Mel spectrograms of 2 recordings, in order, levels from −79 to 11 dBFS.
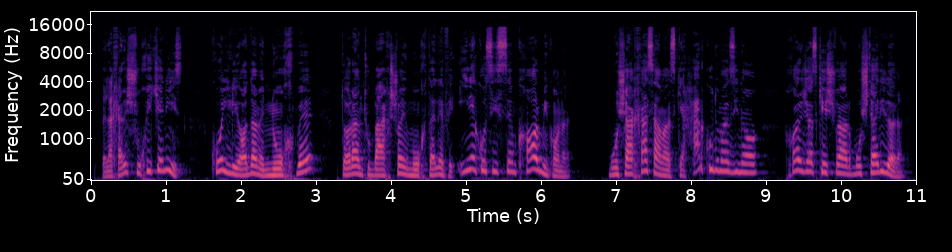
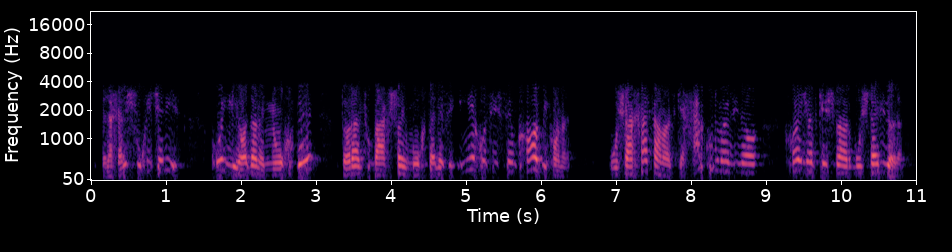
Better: first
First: none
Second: phone-call audio; poor line

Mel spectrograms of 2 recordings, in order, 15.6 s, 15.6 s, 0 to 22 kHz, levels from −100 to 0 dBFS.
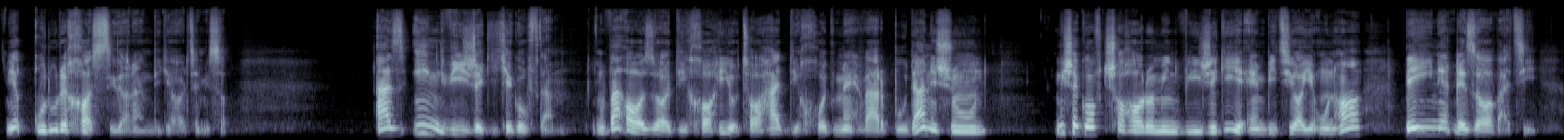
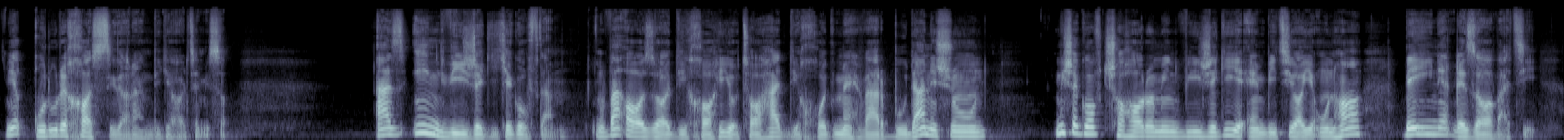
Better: second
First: thin; very slightly; fading below 250 Hz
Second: none

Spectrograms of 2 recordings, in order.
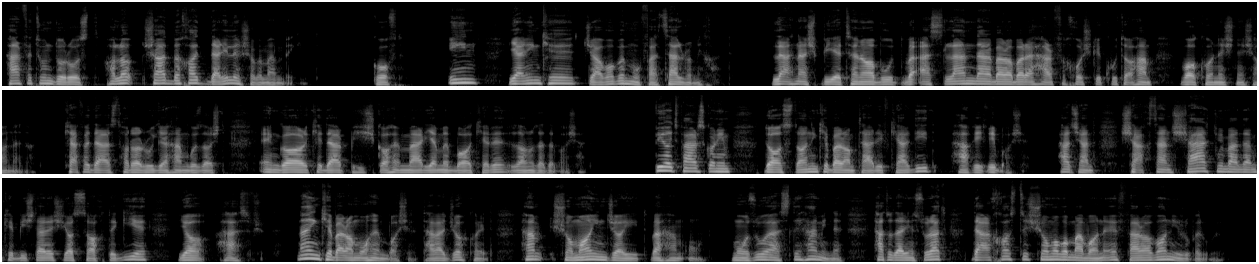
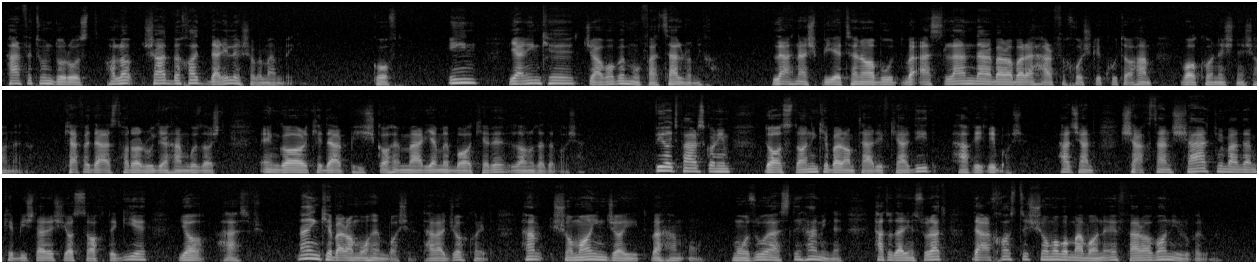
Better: first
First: none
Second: hiss; noticeable; throughout; 20 dB below the speech

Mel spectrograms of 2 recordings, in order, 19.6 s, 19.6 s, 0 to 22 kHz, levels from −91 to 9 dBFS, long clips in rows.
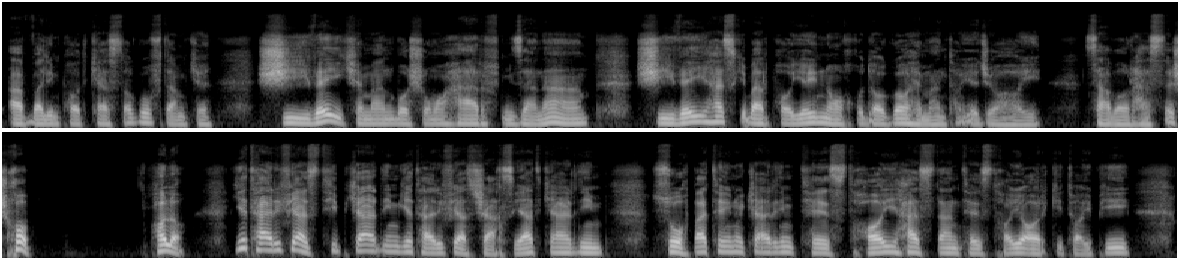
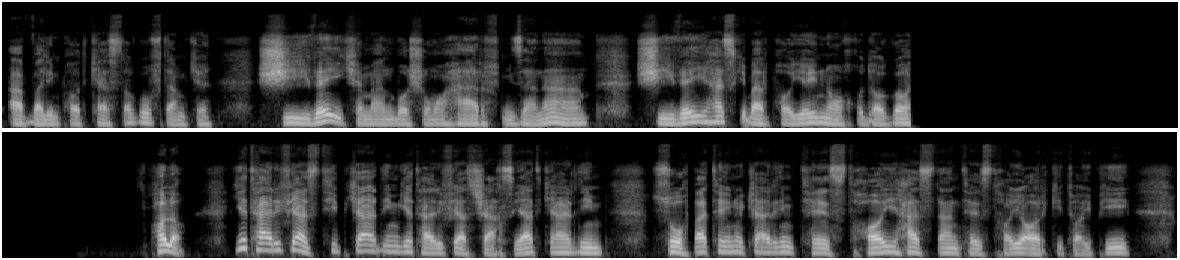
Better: first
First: none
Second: audio cutting out; at 7.5 s for 3 s

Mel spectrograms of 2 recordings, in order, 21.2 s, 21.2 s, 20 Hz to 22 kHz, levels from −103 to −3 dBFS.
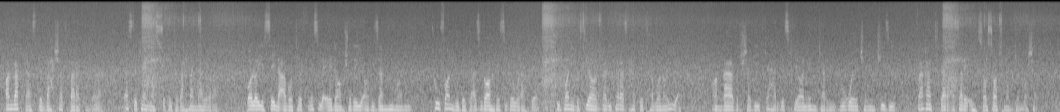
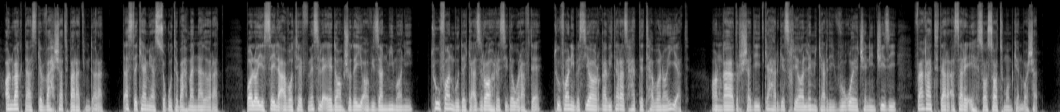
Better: second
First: hiss; loud; throughout; 4 dB below the speech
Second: none

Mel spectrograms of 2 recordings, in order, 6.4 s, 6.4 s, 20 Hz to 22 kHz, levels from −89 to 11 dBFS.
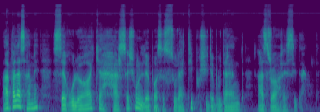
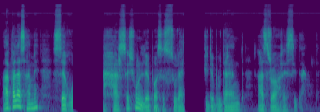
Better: first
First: none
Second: audio cutting out; at 1.5 s for 0.5 s and at 3.5 s

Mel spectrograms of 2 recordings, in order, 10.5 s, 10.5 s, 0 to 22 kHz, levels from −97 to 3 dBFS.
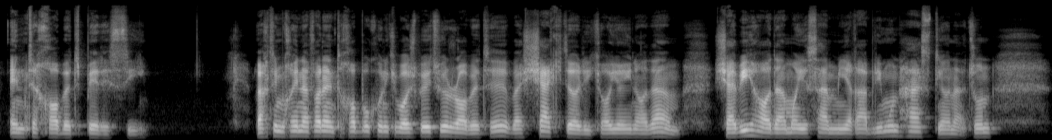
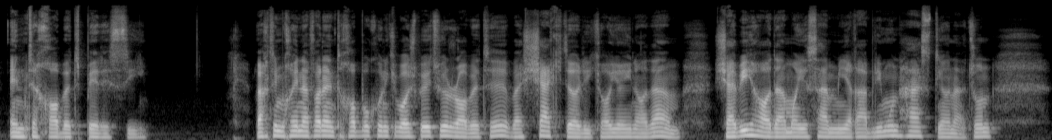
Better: second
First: thin; somewhat; fading below 300 Hz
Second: none

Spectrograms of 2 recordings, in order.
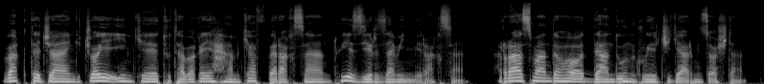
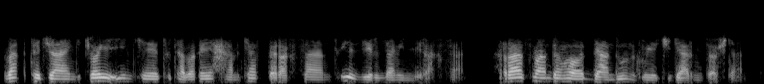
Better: first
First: none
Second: phone-call audio; poor line; nothing above 3 kHz

